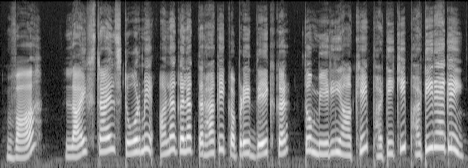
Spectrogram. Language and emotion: Hindi, surprised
